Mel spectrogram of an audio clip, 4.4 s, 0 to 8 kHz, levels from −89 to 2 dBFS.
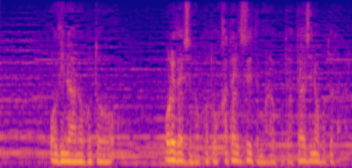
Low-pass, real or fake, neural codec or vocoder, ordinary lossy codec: none; real; none; none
